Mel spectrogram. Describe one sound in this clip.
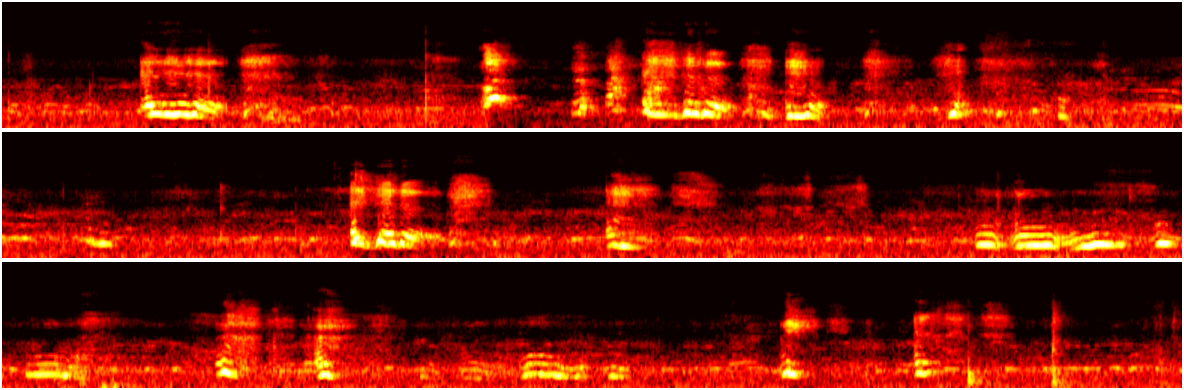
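A young girl laughs excitedly nearby.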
